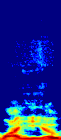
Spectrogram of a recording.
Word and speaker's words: Yeo: It's pronounced just like it's spelled, Y-E-O, Yeo.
